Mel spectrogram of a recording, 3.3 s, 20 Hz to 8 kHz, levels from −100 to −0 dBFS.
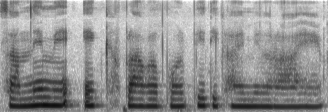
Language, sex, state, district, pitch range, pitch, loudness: Hindi, female, Arunachal Pradesh, Papum Pare, 175-195 Hz, 185 Hz, -16 LUFS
